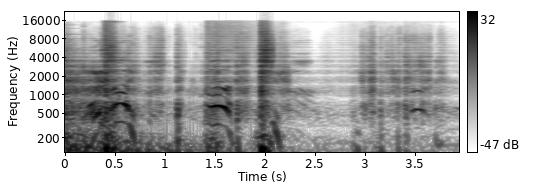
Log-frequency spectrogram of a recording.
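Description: A body thumps hard onto the ground.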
